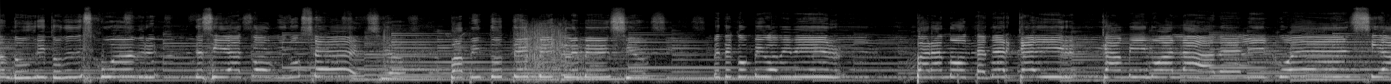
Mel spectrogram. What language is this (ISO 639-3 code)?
spa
